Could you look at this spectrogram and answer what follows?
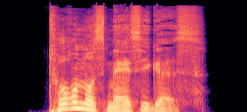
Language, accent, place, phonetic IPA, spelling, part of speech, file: German, Germany, Berlin, [ˈtʊʁnʊsˌmɛːsɪɡəs], turnusmäßiges, adjective, De-turnusmäßiges.ogg
- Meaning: strong/mixed nominative/accusative neuter singular of turnusmäßig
